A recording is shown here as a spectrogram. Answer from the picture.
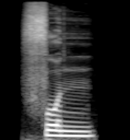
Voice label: "fun1" Cantonese

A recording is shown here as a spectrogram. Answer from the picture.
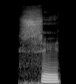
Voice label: "syut3", cantonese

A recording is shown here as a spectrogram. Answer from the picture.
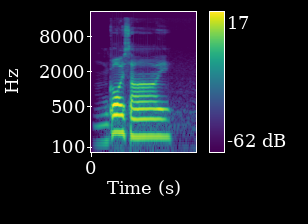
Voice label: "saai3", Cantonese

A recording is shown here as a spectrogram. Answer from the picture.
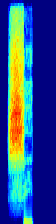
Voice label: "sit3", cantonese

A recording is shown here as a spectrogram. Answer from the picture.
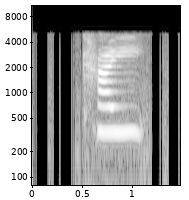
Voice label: "kai1", cantonese

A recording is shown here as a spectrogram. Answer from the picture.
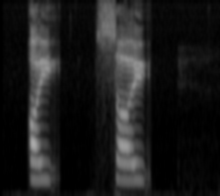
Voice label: "eoi seoi1", cantonese

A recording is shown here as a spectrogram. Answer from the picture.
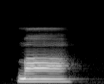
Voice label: "maa3", Cantonese

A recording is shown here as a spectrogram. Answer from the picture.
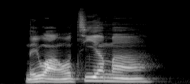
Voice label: "aa1 maa3", Cantonese

